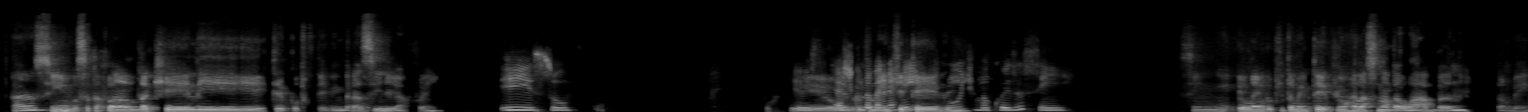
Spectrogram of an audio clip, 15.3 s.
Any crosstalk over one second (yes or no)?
yes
